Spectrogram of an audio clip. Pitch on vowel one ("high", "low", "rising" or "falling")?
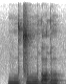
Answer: low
